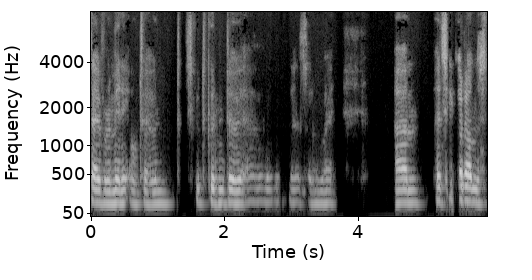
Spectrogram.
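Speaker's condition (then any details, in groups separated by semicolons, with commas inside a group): Parkinson's disease; physiotherapy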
